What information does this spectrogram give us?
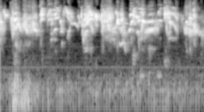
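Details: Bright, chattering song of a grey-crowned goldfinch: fast tinkling notes, buzzy trills and slurred chirps running together, with a soft low rustle at the start.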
